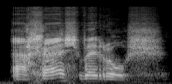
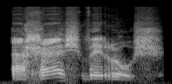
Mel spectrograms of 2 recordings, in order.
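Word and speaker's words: אחשורוש: Achashverosh. Achashverosh.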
